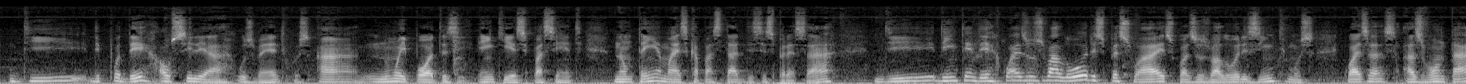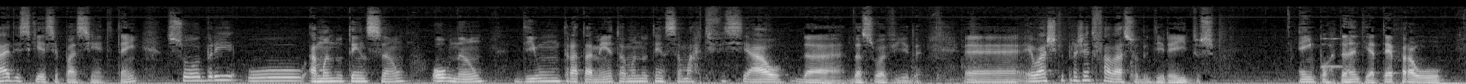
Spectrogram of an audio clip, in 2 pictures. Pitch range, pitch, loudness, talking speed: 100-140 Hz, 115 Hz, -18 LUFS, 145 wpm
